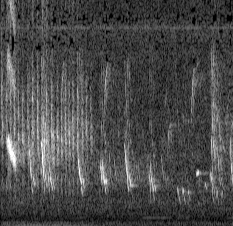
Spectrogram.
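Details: Purple martins flying near a backyard birdhouse give a loud opening chirp, then rapid twittering and scattered sharp notes, with a brief low hum early on.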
